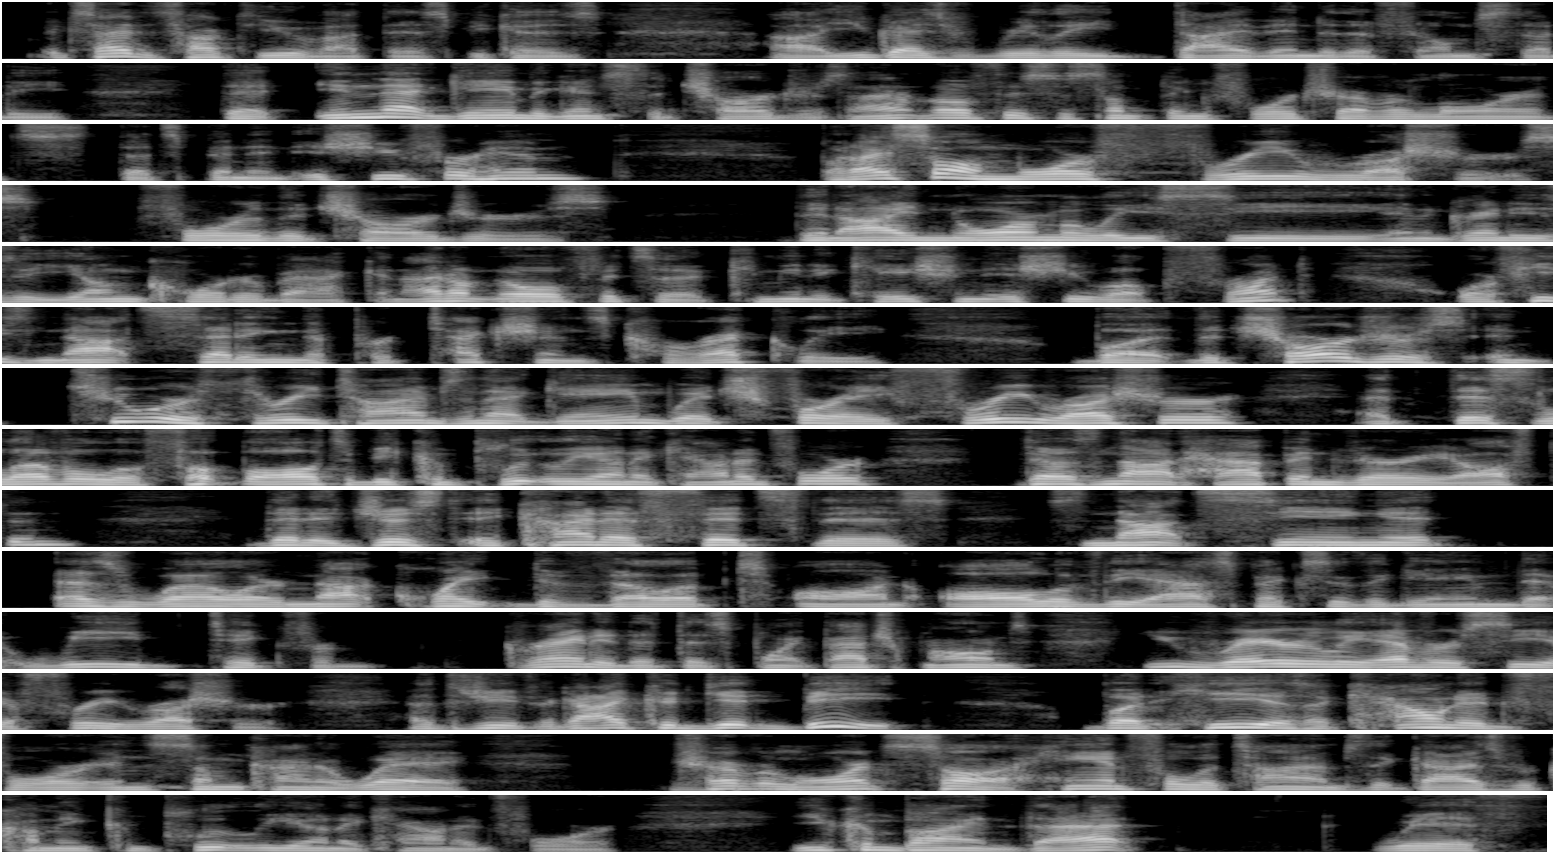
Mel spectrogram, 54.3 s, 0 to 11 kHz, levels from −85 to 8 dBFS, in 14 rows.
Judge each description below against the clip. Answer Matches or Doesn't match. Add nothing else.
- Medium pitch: Doesn't match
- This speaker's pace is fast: Matches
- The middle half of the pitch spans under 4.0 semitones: Doesn't match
